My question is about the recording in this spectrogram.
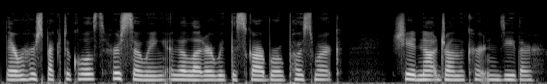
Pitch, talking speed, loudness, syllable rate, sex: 215 Hz, 220 wpm, -17 LUFS, 6.4 syllables/s, female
